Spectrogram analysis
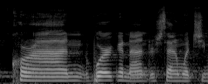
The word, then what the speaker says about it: Quran: We say Quran with a GH sound, Quran. But you Quran, can say yeah. But if you can't say it, it's okay. If you say Quran, we're gonna understand what you mean.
